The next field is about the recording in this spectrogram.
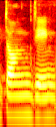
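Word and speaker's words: Dong Ding: website it's uh the it's like they say dongding but it's like spelled like this Tong Ting um charcoal roasted oolong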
